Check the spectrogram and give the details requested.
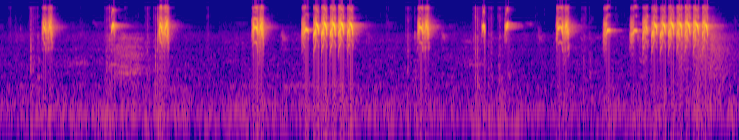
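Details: Brown-throated sunbird in vigorous song: sharp, very high chirps scattered irregularly, with two rapid buzzy trill bursts of about six to eight notes, one midway and one near the end, over a faint low hum.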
